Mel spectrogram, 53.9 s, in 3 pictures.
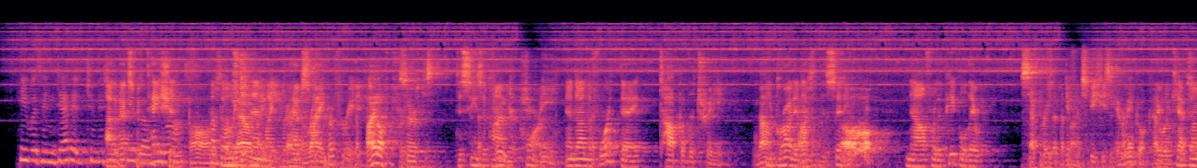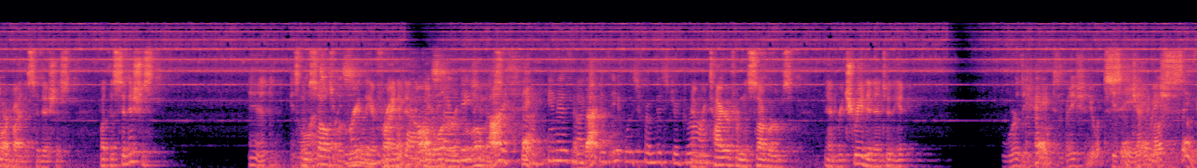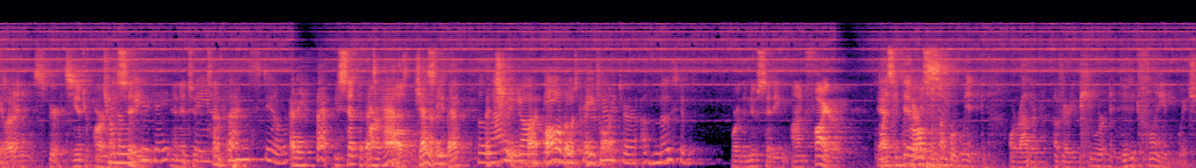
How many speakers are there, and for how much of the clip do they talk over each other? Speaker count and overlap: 4, about 52%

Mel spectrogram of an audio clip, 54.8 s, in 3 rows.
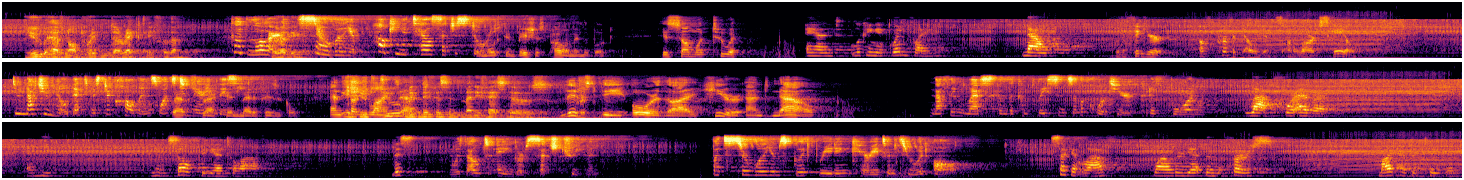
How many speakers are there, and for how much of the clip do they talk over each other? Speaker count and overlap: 5, about 7%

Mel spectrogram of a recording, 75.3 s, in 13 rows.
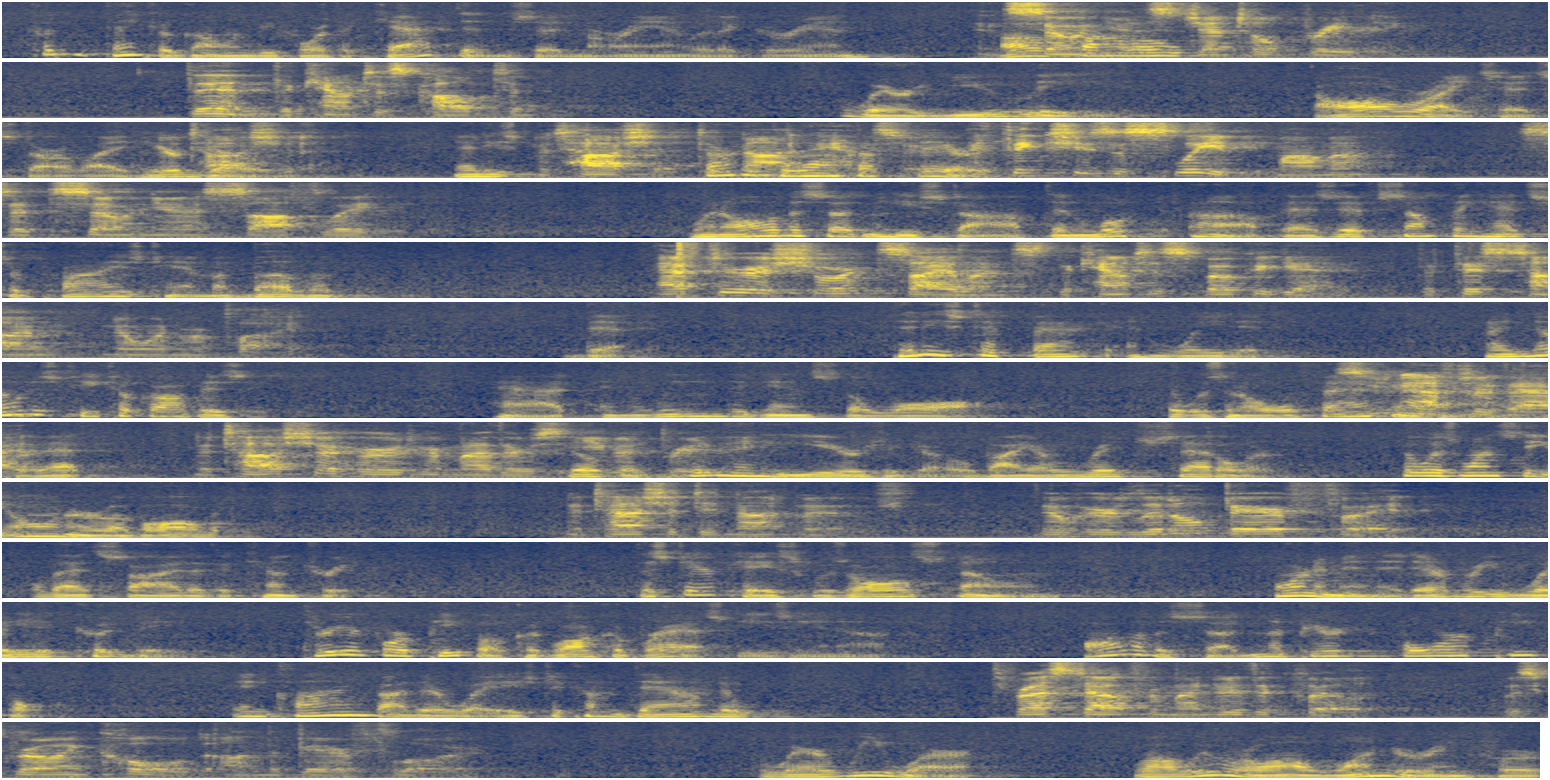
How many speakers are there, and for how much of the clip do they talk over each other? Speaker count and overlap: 2, about 8%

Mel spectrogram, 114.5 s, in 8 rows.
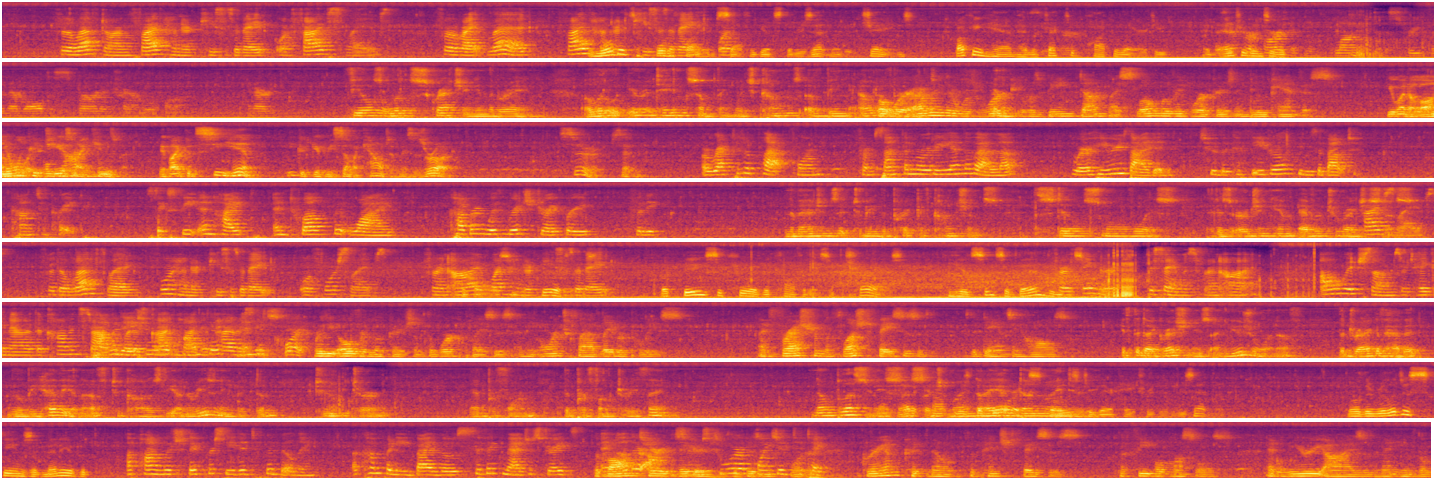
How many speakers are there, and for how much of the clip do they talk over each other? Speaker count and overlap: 7, about 16%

